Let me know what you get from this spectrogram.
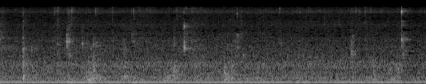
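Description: A person eating rice by hand: soft chewing with a few scattered mouth clicks and smacks, the sharpest one near the end, over a steady low hum.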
